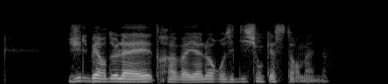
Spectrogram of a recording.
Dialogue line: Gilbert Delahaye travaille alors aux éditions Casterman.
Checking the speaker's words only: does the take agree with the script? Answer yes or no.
yes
